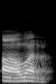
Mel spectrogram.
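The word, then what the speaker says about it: hour: तो लिखा है लेकिन इसे हावर नहीं पढ़ेंगे इसका सही प्रोनंसिएशन होता है आवर इसे आवर पढ़ेंगे तो हमने यही बताया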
